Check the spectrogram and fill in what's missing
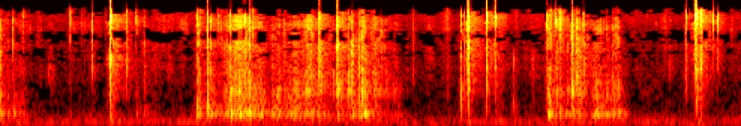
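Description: Thin, brittle, translucent brown dried amber soap plates in a pile are crushed and snapped between fingertips with long lilac nails. Sharp, bright snaps alternate with dense bursts of crisp, crunchy crackling that cut off almost instantly, with quiet gaps between.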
